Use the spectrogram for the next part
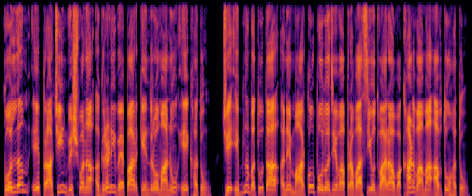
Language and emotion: Gujarati, neutral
